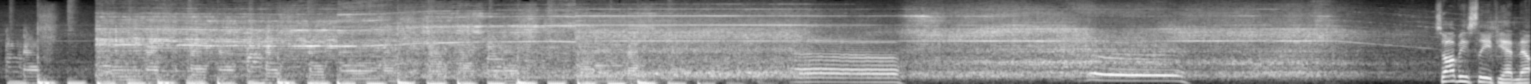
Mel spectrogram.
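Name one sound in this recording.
A table saw whines as it cuts through a board.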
